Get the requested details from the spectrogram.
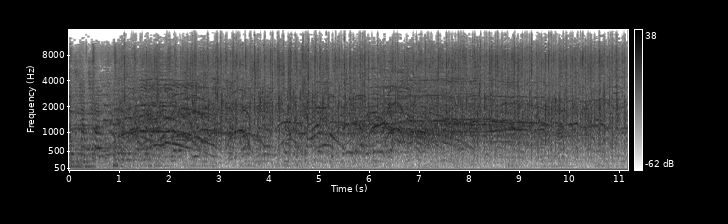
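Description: Young women cheerleaders shout and cheer loudly together.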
